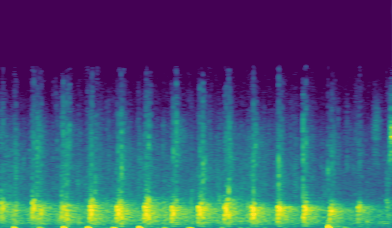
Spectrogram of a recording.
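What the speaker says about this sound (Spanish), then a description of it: "a quienes recibimos con un fuerte aplauso" Audience applause welcoming panelists at a conference on artificial intelligence and ethics in law, a steady round of clapping with rhythmic sharp claps standing out, moderately loud and unbroken throughout.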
